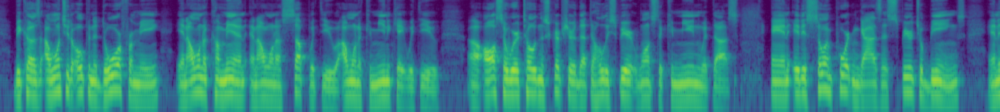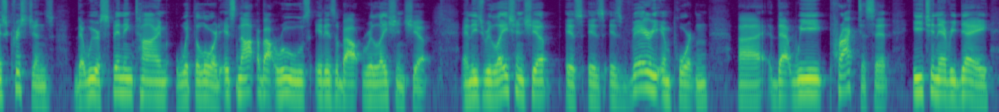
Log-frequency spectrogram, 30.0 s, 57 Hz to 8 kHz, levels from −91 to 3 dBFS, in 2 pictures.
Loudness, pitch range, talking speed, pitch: -20 LUFS, 105-125 Hz, 180 wpm, 115 Hz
